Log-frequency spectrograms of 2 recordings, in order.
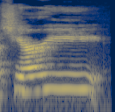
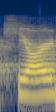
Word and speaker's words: Chiari: isn't it I know with Gerry malformation is that right yeah Chiari malformation see I always say it wrong believe many people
